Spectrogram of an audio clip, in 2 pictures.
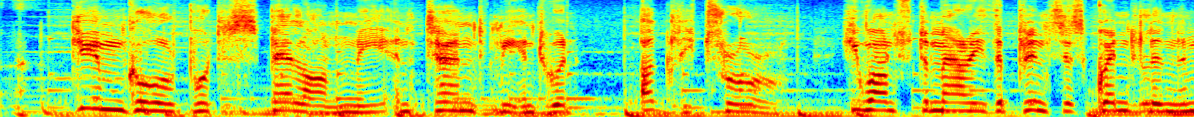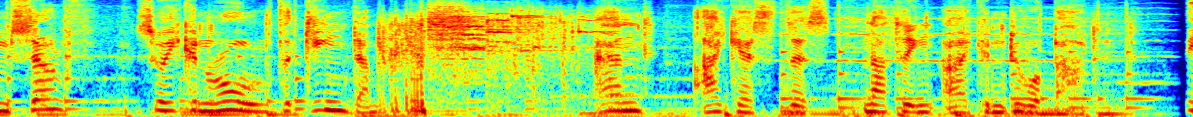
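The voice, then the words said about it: Posh British accent. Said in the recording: “this like posh Brit, well, you know, kind of British accent”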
